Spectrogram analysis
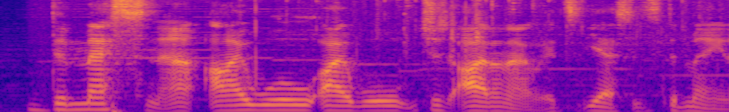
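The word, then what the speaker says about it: demesne: Or to increase my demence. It's not demence, is it? It's never demence. It's domain, right? Demesna. If you do not pronounce that Demesna, I will just, I don't know.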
